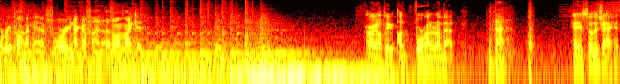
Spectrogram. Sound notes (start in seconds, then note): none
